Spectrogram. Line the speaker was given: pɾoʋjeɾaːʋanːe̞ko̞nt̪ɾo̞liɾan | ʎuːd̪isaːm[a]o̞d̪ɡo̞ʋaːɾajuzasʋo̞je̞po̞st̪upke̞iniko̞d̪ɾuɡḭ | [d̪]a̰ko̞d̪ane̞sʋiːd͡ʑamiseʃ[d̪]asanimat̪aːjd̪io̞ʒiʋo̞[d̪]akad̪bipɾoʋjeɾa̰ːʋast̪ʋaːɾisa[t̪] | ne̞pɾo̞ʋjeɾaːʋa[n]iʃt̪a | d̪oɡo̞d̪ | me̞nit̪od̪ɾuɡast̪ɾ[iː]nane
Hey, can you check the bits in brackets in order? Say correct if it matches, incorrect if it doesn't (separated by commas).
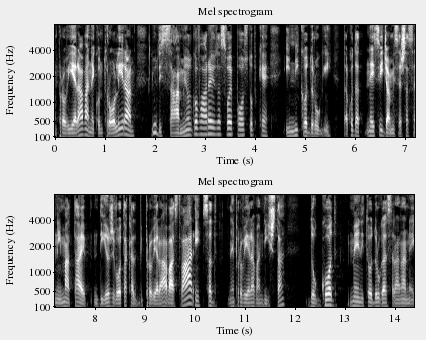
incorrect, incorrect, incorrect, incorrect, incorrect, correct, incorrect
